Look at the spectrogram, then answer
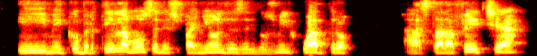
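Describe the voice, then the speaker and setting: A man speaks at a medium pitch and a moderate pace against a quiet background. He has an unremarkable speaking voice. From Mexico, Sonora (Cananea). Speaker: basketball play-by-play announcer. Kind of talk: casual interview chat.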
